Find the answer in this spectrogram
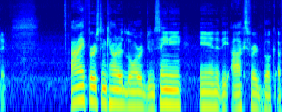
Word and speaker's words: Dunsany: The next is Lord Dunsany. A lot of people say Dunsany. I think I remember reading that the correct way to say it is Dunsany.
